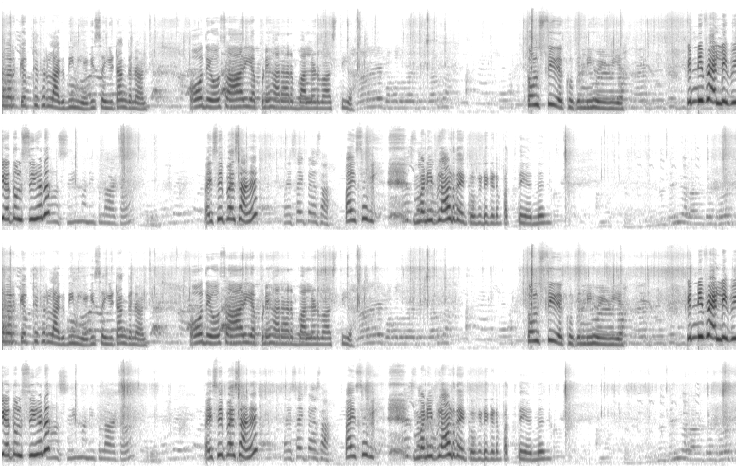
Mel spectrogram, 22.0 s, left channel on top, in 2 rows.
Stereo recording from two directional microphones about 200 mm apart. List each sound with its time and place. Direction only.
0.0 s speech: 10° left (ahead or behind)
7.8 s speech: 5° left (ahead or behind)
10.1 s speech: centre (ahead or behind)
12.5 s speech: 40° left (ahead or behind)
14.0 s speech: centre (ahead or behind)
15.3 s speech: 50° left (ahead or behind)
16.1 s speech: 5° left (ahead or behind)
